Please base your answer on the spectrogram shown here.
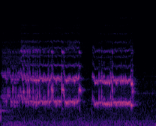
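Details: Chicken making whiny sounds: a sustained, nasal, harmonic whine held for about a second, a brief pause, then a second, shorter whine on the same steady pitch.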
